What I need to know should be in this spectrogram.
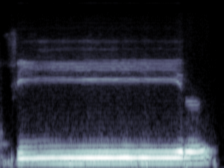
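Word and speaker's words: فيل: Maka bacanya sama ya, dibacanya fil. Oh, ada oh di ujung ya. Fil. Jadi ujung lidahnya, torful lisannya, ujung ya luar sini disentuhkan ke gigi ya, gigi taring lah ya, antara gigi taring dengan gigi seri gitu ya.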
